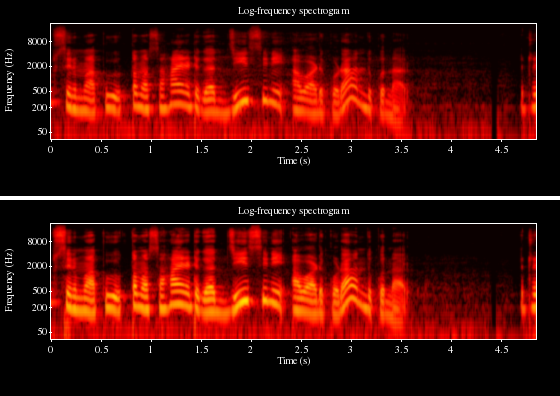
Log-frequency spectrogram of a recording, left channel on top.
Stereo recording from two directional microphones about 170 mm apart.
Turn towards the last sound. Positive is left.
turn(degrees=-25)  # may be behind; listen again after turning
